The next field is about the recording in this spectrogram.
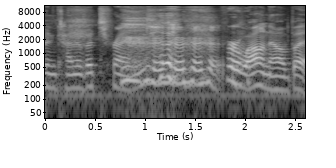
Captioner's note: laughs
